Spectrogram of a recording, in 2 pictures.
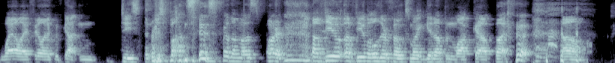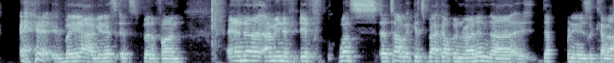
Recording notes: Joined me via Zoom.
